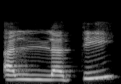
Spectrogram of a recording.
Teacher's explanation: अब ये 8वीं, ये शमसी वर्ड है तो हमजतुल वसल पे फतह लगेगी, और लाम को 2 दफा पढ़ा जाएगा, ये चलती हुई आवाज है। और ता के नीचे कसरा है और या है तो ये 2 काउंट की मद बनेगी, अल्लती।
